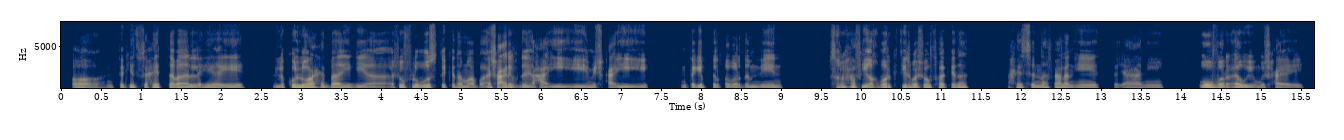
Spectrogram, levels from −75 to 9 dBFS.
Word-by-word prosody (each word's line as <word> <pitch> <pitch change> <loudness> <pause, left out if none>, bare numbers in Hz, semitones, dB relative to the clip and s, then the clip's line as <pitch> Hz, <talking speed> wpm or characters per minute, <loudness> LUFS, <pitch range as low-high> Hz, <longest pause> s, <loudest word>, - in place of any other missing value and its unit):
آه، 90 -4 -1
أنت 95 +2 -8
جيت 145 +9 0
في - - -2
حتة 130 -5 +1
بقى 115 +2 +4
اللي 95 -3 -1
هي 115 -1 0
إيه، 105 0 -1 0.4
اللي 95 +2 -2
كل 135 +4 +5
واحد 135 -2 +5
بقى 140 +1 +3
ييجي 130 -5 -2
أشوف 110 - -2
له 115 - +4
بوست 130 +5 +2
كده 140 +2 -1
ما 105 -7 0
ابقاش 115 +6 -2
عارف 120 -2 +6
ده 110 +1 -1
حقيقي، 100 -2 -1
مش 90 -2 -4
حقيقي، 95 -1 -1 0.4
أنت - - -4
جِبت 130 +5 +1
الخبر 110 -1 -3
ده 100 -1 -6
منين، 100 -1 -2 0.6
بصراحة 155 +7 0
في 165 +1 +2
أخبار 135 +2 +2
كتير 135 -1 -1
باشوفها 130 +2 +2
كده، 140 +3 -1 0.5
أحس 125 -1 -4
إنها 105 +3 0
فعلًا 115 -4 0
إيه، 105 +1 -2 0.2
يعني 95 0 -8 0.4
أوفر 115 -7 +5
أوي 105 -4 +3
ومش 90 0 -7
حقيقية. 95 0 -4
110 Hz, 170 wpm, -25 LUFS, 95-130 Hz, 0.6 s, عارف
